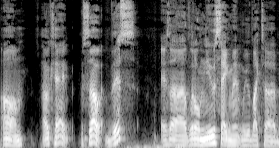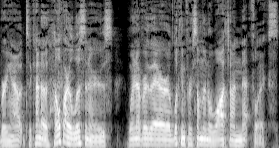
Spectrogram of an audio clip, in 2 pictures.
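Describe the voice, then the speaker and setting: A young man from Brooklyn co-hosting a podcast, cracking deadpan jokes in casual chat. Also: on the low side, a little slow. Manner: jokey, deadpan. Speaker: podcast co-host.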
